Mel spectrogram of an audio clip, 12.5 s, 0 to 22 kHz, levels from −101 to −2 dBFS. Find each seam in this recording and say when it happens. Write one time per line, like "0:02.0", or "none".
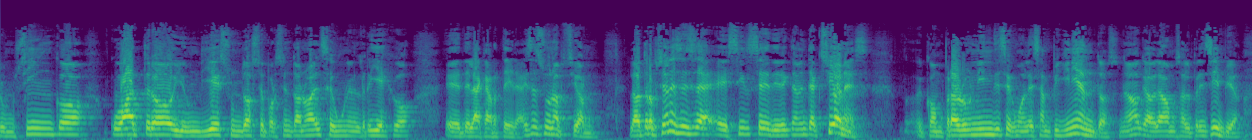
none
